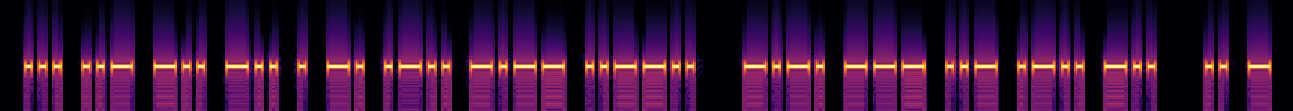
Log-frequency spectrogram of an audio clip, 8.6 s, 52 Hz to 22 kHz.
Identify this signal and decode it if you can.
Morse code, heard as a keyed tone, about 25 wpm, 600 Hz. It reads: SUDDENLY? COULD IT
